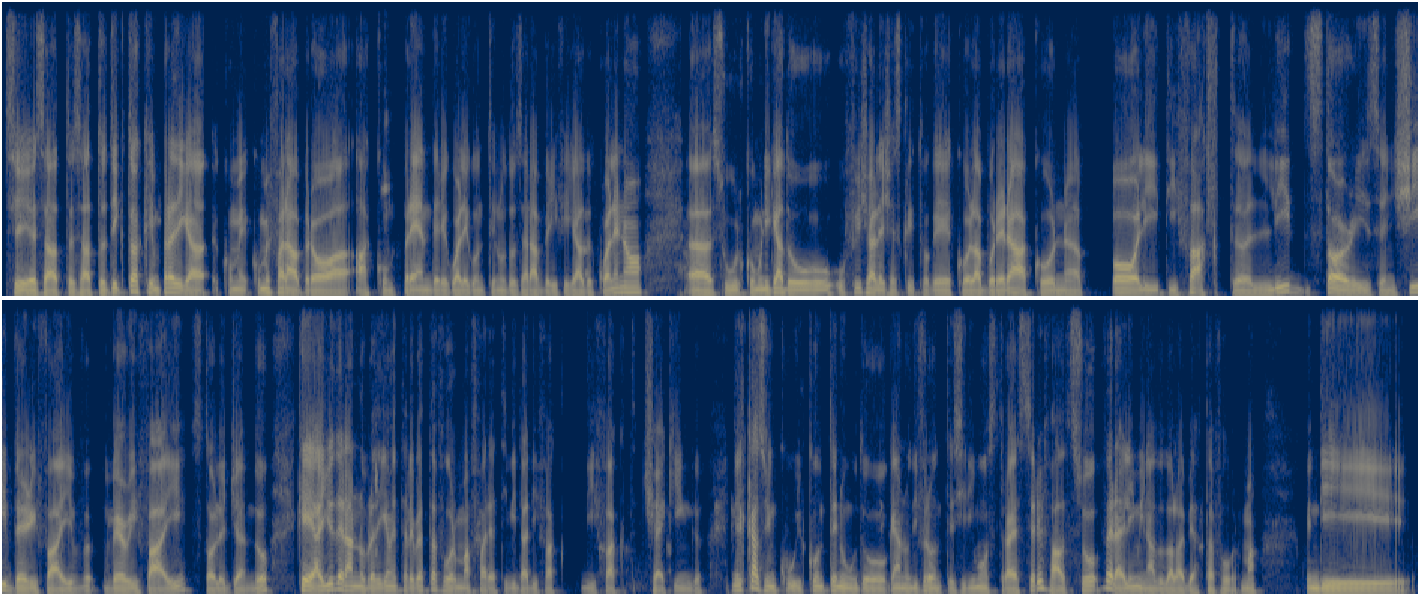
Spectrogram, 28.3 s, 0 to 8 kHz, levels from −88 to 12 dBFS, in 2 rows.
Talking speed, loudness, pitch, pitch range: 150 wpm, -25 LUFS, 95 Hz, 90-110 Hz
